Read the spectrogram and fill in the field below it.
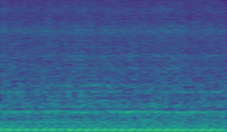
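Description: Car engine with a new muffler and exhaust pipe idling, a steady, close, even low drone with no talk.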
